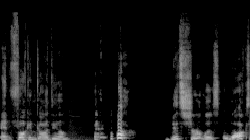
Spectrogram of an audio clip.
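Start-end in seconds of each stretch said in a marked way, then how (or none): 1.9-2.5 loud, high laughing fit; high burst of laughter. Real, not acted. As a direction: break into a shrieking laugh. Bursts out laughing mid-story.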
